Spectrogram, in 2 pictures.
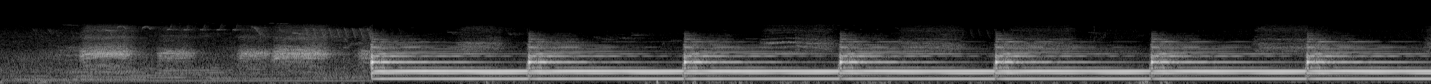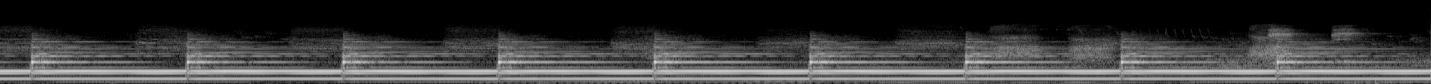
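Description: The church carillon tolling a single bell, one stroke about every second and a half, beginning suddenly about four seconds in and ringing on steadily. This is the tolling bell that rings for the five minutes before the Sunday service begins.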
